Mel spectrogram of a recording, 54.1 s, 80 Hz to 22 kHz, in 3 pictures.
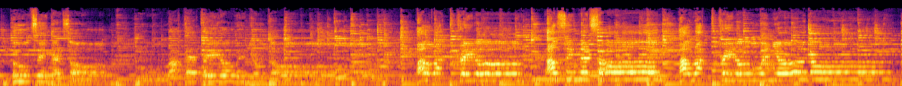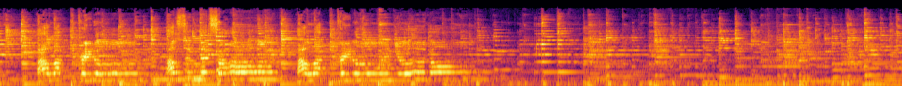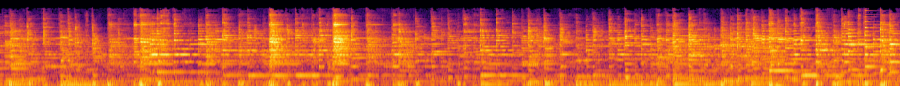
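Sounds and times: acoustic guitar strumming: 0.0s - 54.0s
hammered dulcimer melody: 0.0s - 54.0s.

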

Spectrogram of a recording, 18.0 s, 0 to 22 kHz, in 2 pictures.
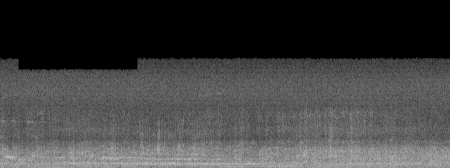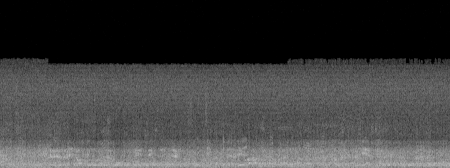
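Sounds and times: diesel truck engines racing: 0.0s - 18.0s
voices talking: 0.0s - 18.0s.

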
